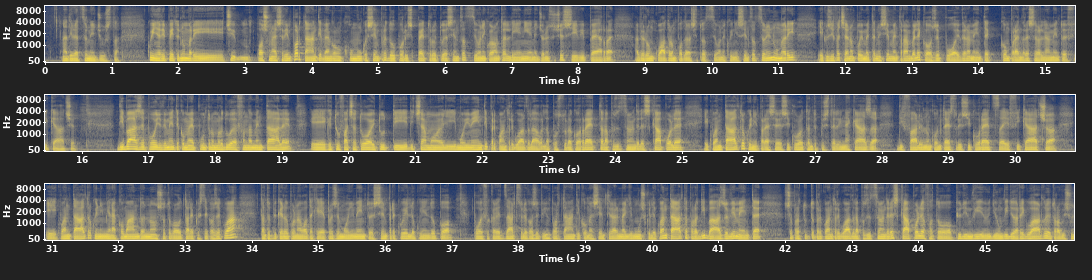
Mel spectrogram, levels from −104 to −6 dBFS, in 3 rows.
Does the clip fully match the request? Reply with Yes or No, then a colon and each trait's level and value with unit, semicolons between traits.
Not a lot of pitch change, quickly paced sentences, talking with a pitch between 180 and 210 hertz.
No: narrow, 2.0 semitones; fast, 215 wpm; low, 100 Hz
